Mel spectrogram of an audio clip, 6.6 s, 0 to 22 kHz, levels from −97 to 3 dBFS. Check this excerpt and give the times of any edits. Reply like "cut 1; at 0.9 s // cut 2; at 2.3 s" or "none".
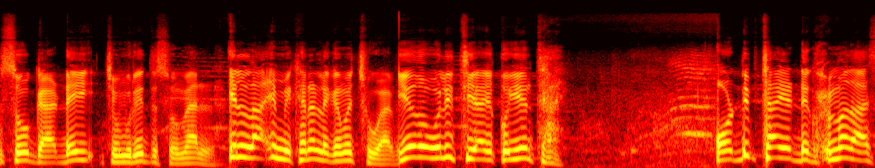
cut 1; at 1.6 s // cut 2; at 3.0 s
